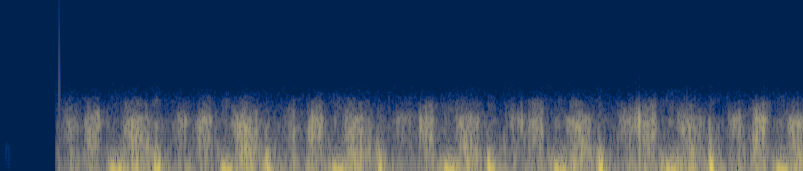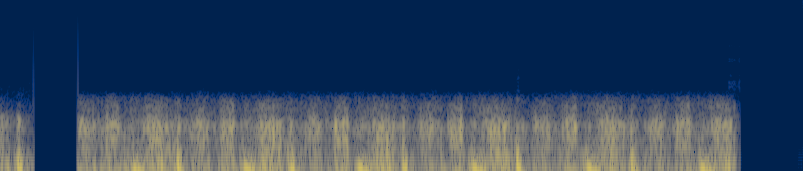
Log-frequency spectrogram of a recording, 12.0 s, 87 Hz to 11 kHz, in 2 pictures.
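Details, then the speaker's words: Pericardial friction rub of acute pericarditis: low scratchy, grating sound at about 70 a minute, usually best heard at the left lower sternal border with the patient leaning forward, from inflamed visceral and parietal pericardium rubbing. "It's a scratching and or grating sound usually heard best at the left lower sternal border with the patient leaning forward. It occurs due to abnormal friction between the inflamed visceral and parietal paricardium."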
